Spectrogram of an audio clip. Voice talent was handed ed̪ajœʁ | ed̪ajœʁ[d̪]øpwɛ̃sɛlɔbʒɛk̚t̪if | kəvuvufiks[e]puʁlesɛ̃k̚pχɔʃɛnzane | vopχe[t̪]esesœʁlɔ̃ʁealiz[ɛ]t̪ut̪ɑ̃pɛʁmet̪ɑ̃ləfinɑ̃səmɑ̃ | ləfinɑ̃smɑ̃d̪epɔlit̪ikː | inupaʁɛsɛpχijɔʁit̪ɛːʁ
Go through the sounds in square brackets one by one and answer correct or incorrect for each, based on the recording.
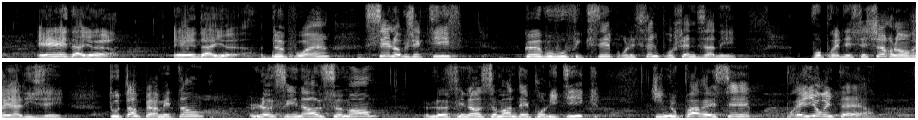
correct, correct, incorrect: d̪, incorrect: e

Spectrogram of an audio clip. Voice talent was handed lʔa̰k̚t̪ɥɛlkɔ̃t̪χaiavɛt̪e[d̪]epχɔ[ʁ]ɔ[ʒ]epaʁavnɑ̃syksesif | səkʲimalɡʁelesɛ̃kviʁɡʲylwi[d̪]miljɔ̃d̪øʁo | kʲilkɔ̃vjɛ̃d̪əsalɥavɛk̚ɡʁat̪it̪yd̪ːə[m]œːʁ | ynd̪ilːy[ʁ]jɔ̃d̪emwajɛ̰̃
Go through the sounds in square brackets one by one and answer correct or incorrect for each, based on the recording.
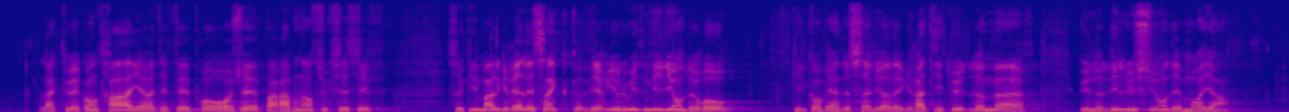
incorrect: t̪, correct, correct, incorrect: t̪, correct, incorrect: z

